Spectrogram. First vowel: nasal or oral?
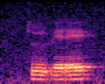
nasal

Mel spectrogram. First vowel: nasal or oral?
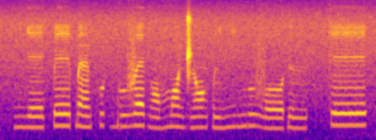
oral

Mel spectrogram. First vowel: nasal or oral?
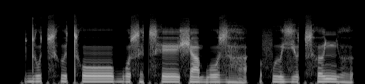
oral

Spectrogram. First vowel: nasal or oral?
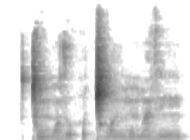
nasal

